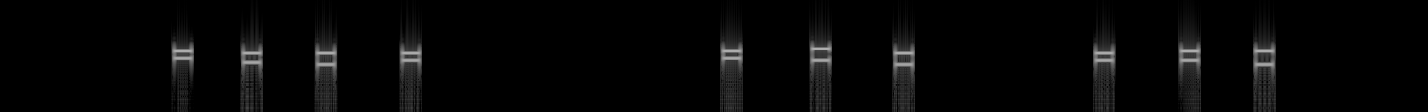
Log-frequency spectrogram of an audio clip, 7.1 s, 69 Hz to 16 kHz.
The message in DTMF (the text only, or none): 0417 091 782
